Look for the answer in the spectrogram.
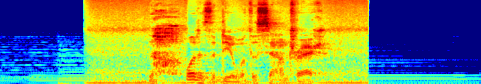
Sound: annoyed sigh

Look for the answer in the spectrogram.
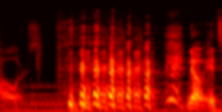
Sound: both laughing

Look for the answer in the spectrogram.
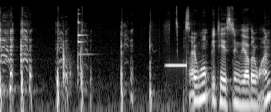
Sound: coughing

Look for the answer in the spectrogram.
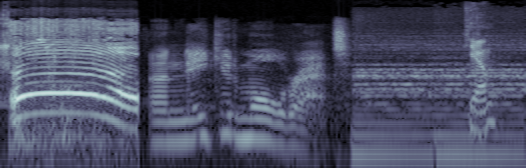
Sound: Rufus yawns; low-pitched

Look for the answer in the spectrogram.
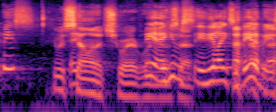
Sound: chuckles

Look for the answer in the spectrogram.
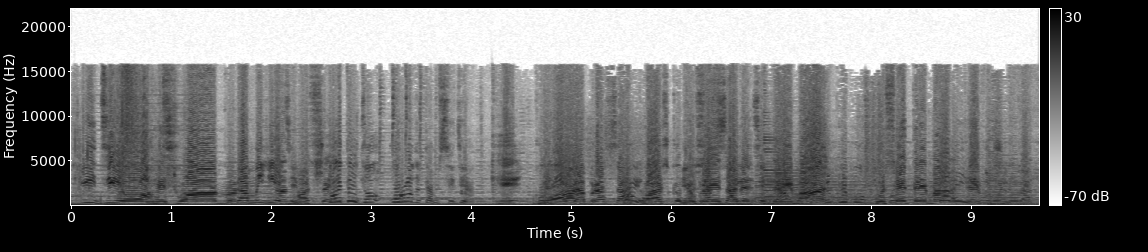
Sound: and wife yelling in foreign language

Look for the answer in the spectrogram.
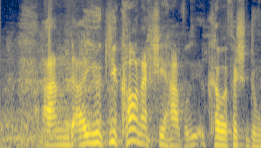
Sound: laugh

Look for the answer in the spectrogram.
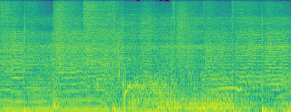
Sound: water splashes; screaming

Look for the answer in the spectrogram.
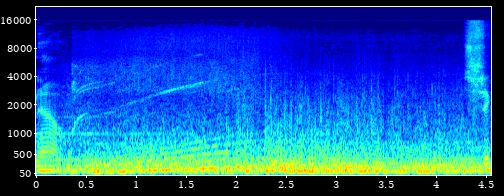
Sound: engine rumbling

